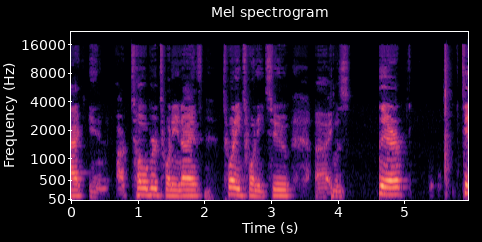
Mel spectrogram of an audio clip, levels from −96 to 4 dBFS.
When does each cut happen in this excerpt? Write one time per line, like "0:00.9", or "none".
0:03.9
0:04.6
